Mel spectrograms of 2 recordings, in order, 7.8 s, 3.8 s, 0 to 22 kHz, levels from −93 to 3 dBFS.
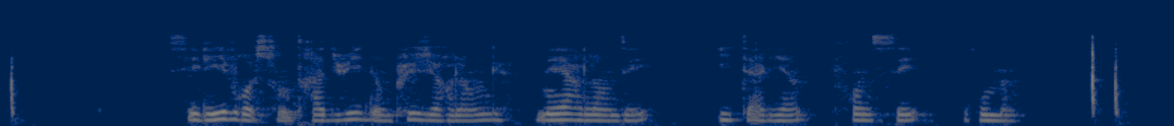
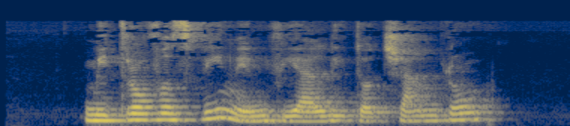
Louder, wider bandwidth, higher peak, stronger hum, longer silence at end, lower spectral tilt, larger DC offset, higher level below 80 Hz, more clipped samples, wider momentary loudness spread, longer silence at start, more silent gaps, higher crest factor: second, -54 LUFS vs -16 LUFS; second, 7.4 kHz vs 11.5 kHz; second, -20 dBFS vs 0 dBFS; neither; second, 0.35 s vs 0.5 s; about the same, -4 dB/octave vs -5 dB/octave; neither; second, -90 dBFS vs -60 dBFS; neither; first, 11 LU vs 8 LU; second, 0.05 s vs 0.55 s; first, 0.29-0.65 s, 0.73-1.11 s, 4.56-4.73 s, 6.94-7.26 s vs none; first, 36 dB vs 16 dB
